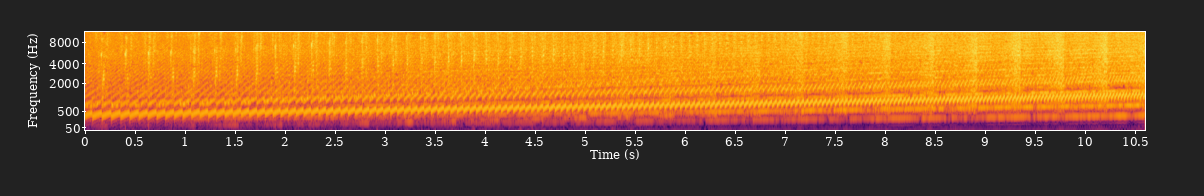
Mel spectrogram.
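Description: Progressive trance build-up: a synth riser climbs steadily in pitch over rapid ticking hi-hats, and the bass drops out about halfway through.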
